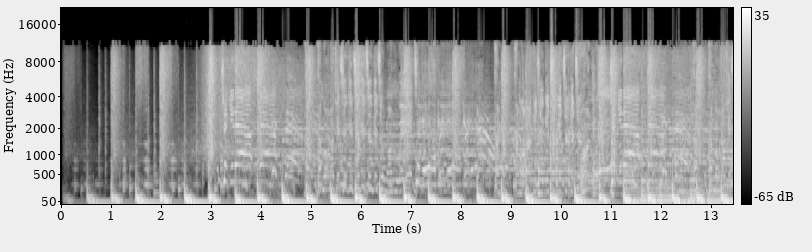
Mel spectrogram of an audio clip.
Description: Hype 123Bpm; DJDOLLS

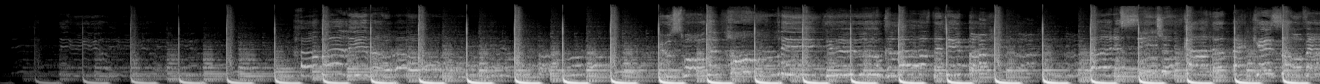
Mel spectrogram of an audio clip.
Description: House Remix 125Bpm

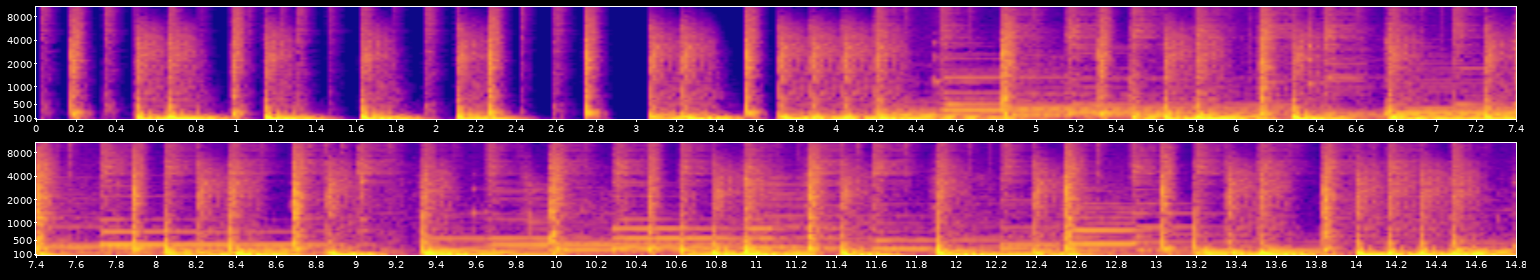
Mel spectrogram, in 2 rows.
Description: ReDrum 94 Bpm; DJDOLLS

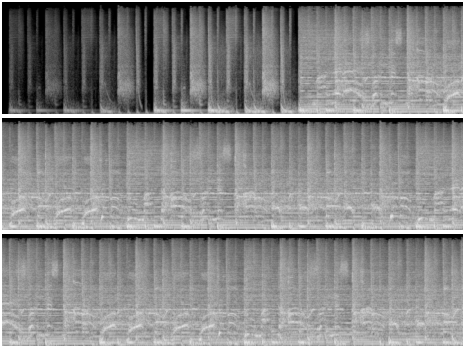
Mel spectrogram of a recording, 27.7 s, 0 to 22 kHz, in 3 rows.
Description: HYPE REDRUM 83 BPM

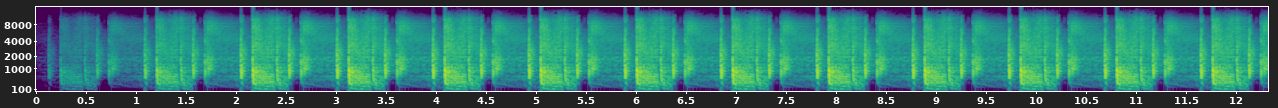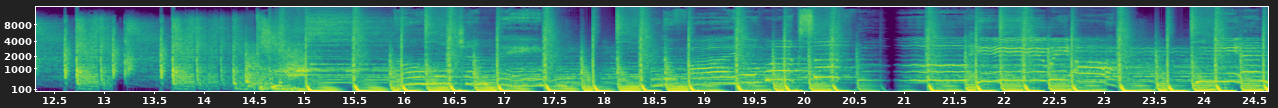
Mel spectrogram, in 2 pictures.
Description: Dance 125BPM

